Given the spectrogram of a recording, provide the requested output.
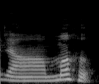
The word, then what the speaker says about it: रामः: और यह ह का उच्चारण देते हैं हमें। इसका उच्चारण होता है ह। तो इसको बोलेंगे रामः।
